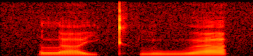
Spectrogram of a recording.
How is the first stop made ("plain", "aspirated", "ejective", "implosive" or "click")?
aspirated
